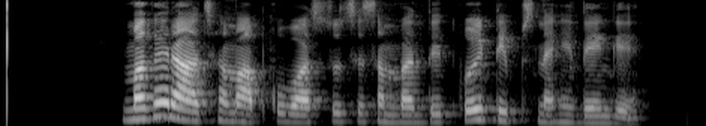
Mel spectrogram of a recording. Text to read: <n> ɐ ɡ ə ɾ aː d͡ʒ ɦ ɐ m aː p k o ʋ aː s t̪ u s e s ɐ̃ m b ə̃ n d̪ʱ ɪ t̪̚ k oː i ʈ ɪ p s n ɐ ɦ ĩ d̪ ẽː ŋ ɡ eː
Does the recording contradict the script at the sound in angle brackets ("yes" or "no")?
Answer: yes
